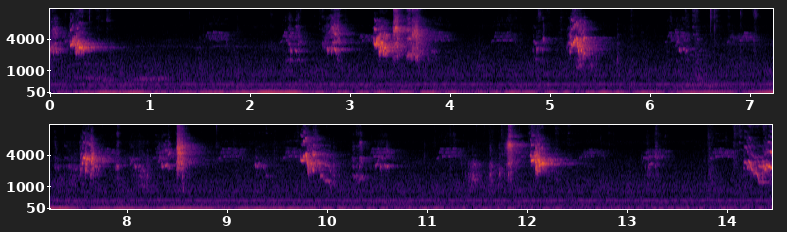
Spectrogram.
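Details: Budgerigars, social pet birds kept in company, singing and chirping indoors: scattered bursts of harsh, buzzy chirps and squawky notes, irregular, with a steady low hum beneath.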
